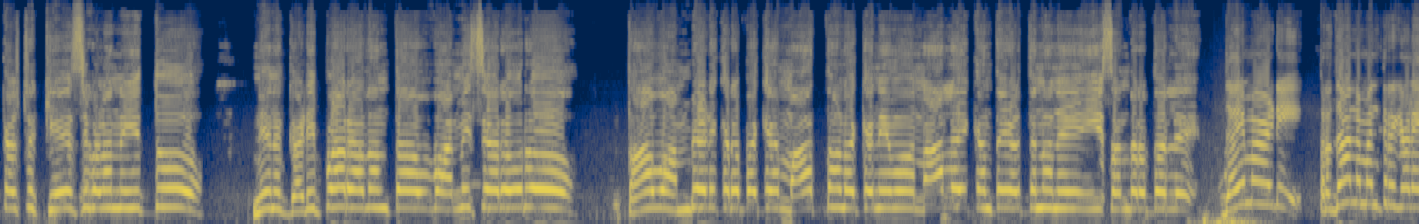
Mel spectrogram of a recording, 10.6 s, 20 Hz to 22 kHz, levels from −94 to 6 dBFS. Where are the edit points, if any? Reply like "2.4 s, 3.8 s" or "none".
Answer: 9.0 s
